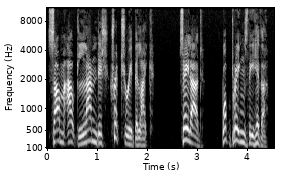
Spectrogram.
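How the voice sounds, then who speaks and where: A woman voicing a gruff, haughty medieval man-at-arms in a storybook, with pompous, declamatory delivery. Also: medium pitch, expressive, a little slow, dry recording. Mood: suspicious.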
